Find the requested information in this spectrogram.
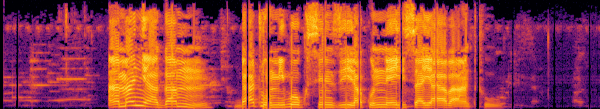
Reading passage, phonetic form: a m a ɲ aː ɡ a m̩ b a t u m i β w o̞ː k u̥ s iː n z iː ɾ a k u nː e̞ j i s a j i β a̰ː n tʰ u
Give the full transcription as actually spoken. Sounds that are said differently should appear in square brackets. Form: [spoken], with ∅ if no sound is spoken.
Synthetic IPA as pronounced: a m a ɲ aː ɡ a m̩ [ɡ] a t u m i β w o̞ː k u̥ s iː n z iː ɾ a k u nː e̞ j i s a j [a] β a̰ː n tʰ u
